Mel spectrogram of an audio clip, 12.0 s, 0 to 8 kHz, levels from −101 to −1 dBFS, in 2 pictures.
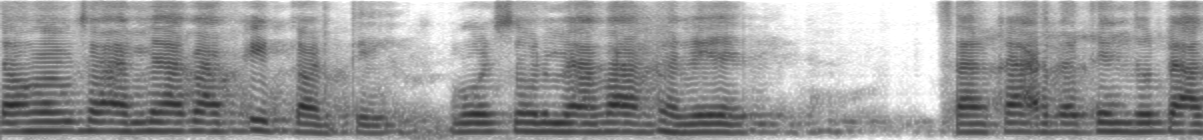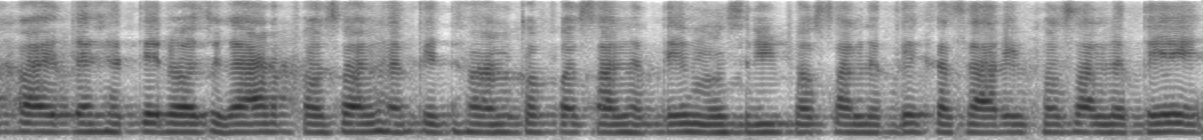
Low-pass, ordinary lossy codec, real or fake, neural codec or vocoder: none; none; fake; codec, 16 kHz, 2 kbps, FreqCodec, smaller model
